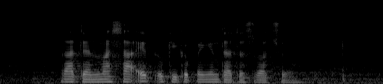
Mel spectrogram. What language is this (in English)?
Javanese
